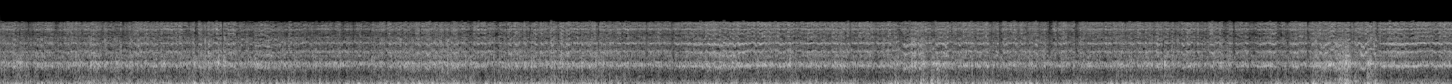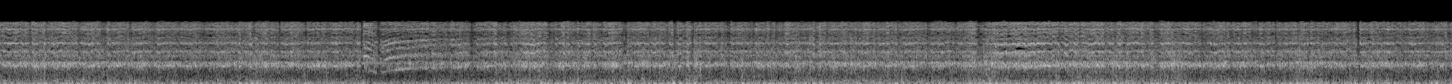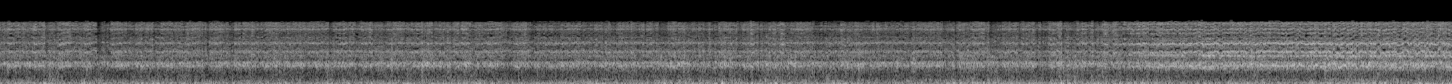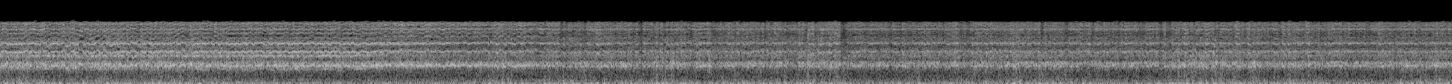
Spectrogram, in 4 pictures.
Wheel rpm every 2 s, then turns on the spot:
230, 230, 230, 230, 230, 240, 230, 230, 230, 210, 230, 230, 230, 230, 230, 230, 230, 230, 230, 230, 220, 210, 210, 210, 230, 230, 230, 230, 230.
none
